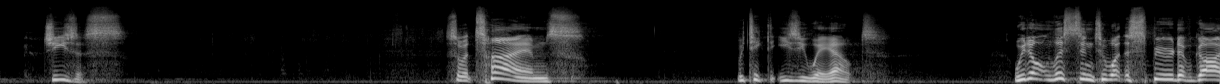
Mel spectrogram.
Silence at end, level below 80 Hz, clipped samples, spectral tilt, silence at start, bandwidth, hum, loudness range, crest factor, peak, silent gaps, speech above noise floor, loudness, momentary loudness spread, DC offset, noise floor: 0 s; -58 dBFS; under 0.1%; -4.5 dB/octave; 0.45 s; 15.5 kHz; none; 9 LU; 20 dB; -2 dBFS; none; 38 dB; -19 LUFS; 13 LU; under 0.1%; -57 dBFS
